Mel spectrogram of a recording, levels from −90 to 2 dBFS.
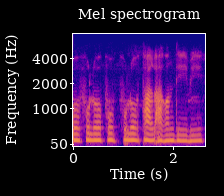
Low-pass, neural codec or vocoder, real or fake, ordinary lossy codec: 7.2 kHz; none; real; Opus, 24 kbps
